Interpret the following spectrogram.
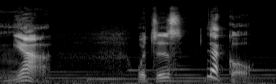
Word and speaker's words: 猫: 猫 Ah, and just as we were talking about dogs, there's also cats that say nya, which is neko.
